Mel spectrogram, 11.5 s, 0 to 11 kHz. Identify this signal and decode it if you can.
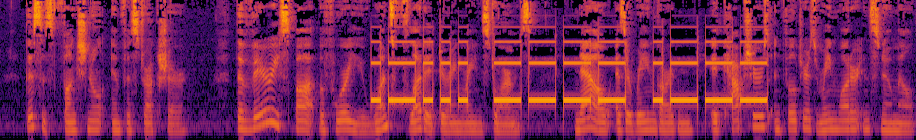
Morse code (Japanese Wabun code), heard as a keyed tone, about 11 wpm, 870 Hz. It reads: オコヲ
